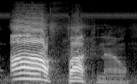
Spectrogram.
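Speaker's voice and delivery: slow, loud horrified groan; scared shout. Real, not acted. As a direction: drag it out in dread. Another scare in game.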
